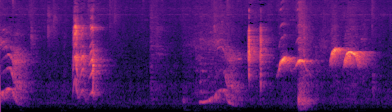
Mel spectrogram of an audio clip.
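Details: Indoor Eclectus parrot talking in the evening, a mix of short speech-like sweeps and chatter ending in several clear, flat whistled notes repeated at roughly half-second intervals.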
